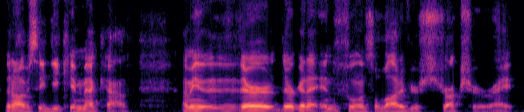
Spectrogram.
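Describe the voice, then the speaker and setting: Very deep-voiced podcast co-host. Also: male voice, steady tone, fairly bright tone. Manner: halting restarts, loose questions to the guest. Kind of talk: casual podcast chat about football.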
